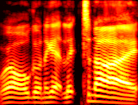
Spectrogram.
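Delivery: booming, shrill, high English radio host voice. Describing a night that felt like being inside a radio show, english radio host voice. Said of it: "very like that English radio host".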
